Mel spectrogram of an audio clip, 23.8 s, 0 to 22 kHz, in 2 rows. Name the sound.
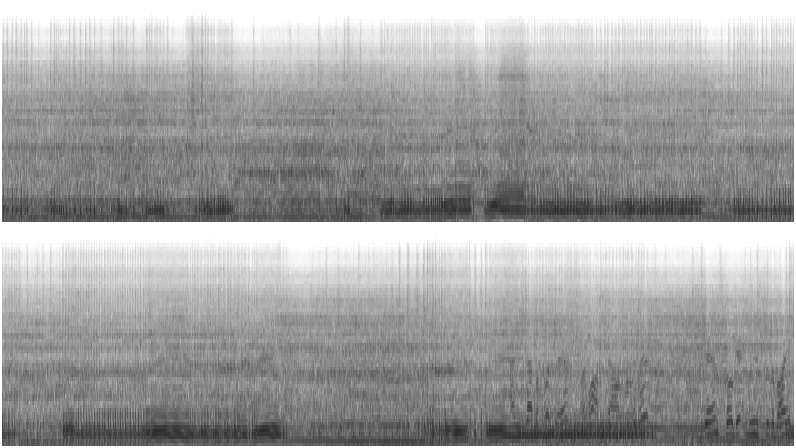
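2017 Husqvarna TX300 dirt bike riding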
